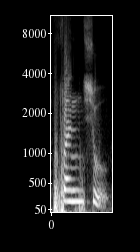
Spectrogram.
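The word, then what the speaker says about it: 分数: The next one is fen shu. So fen is the first tone, and shu is the fourth tone.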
